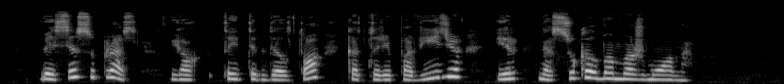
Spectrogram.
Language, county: Lithuanian, Vilnius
